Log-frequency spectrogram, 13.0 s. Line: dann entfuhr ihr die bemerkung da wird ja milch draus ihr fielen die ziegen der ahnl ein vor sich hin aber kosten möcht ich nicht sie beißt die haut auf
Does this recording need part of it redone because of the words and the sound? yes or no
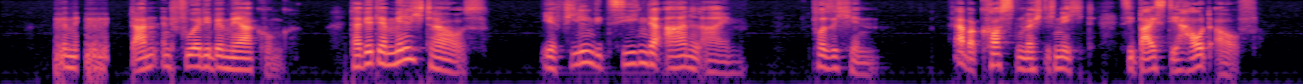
yes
